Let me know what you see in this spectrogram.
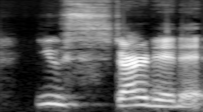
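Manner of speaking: ordinary delivery, nothing marked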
